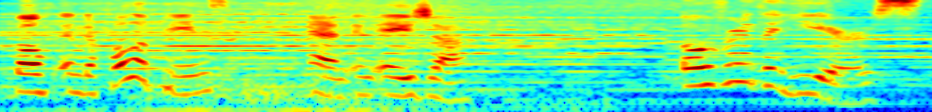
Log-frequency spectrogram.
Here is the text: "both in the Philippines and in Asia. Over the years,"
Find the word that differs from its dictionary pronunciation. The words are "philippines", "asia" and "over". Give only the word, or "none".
none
